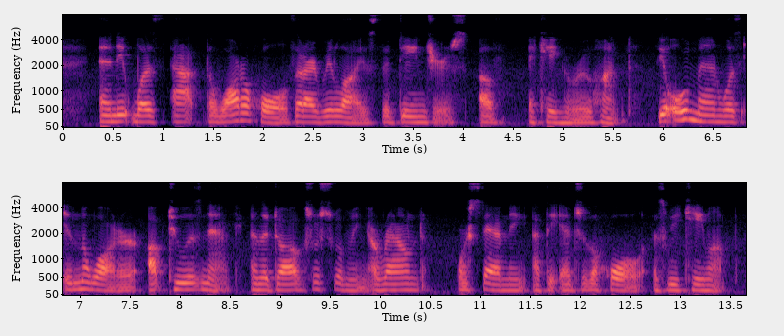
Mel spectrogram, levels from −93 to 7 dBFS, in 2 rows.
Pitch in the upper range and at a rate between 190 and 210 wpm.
No: medium, 155 Hz; average, 200 wpm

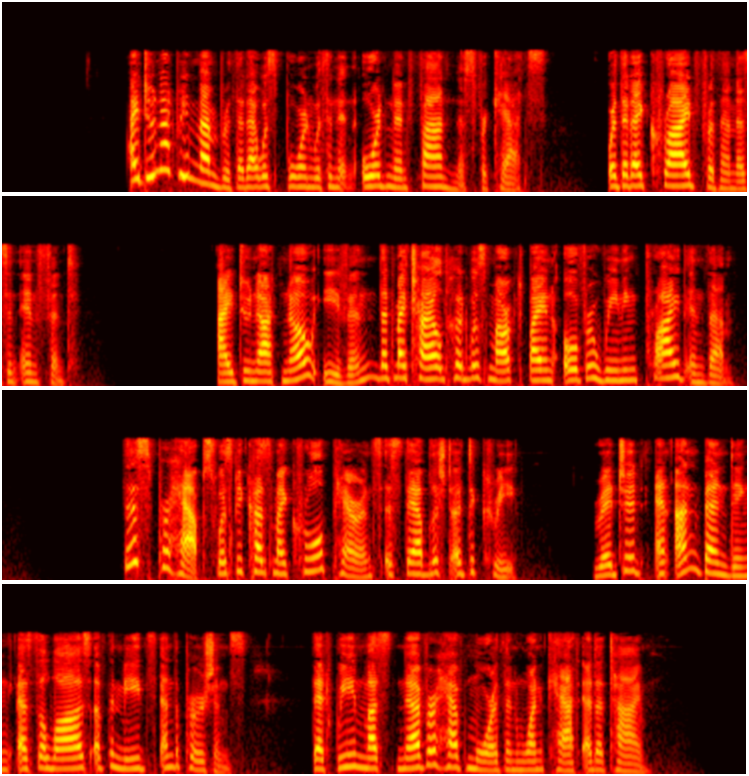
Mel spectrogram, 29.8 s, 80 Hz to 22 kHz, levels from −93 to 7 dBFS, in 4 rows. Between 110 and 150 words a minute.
Yes: average, 145 wpm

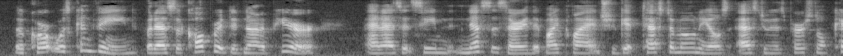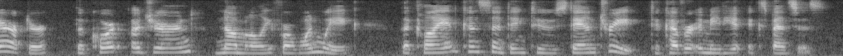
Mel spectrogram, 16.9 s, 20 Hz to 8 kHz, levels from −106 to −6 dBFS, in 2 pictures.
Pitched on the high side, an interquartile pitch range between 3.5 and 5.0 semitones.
Yes: high, 215 Hz; average, 3.8 semitones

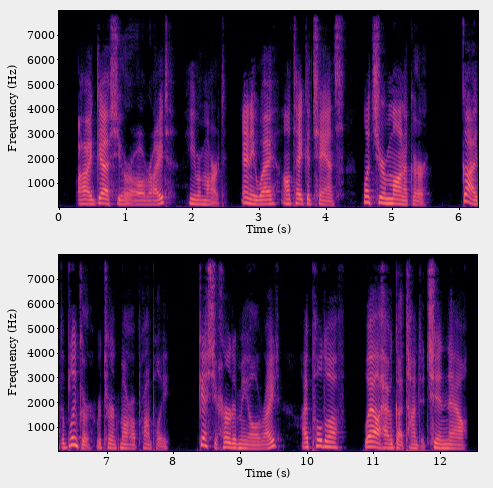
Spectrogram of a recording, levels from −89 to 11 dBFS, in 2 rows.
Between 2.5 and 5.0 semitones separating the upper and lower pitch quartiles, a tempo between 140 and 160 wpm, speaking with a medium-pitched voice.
No: average, 3.9 semitones; average, 185 wpm; medium, 170 Hz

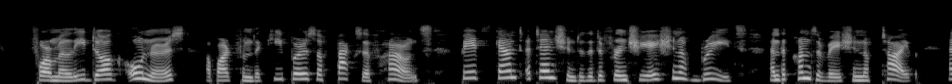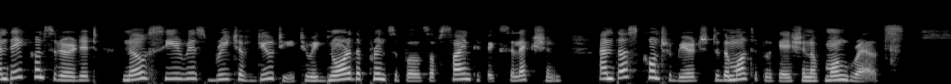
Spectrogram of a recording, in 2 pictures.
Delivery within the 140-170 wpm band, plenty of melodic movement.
Yes: average, 150 wpm; wide, 6.1 semitones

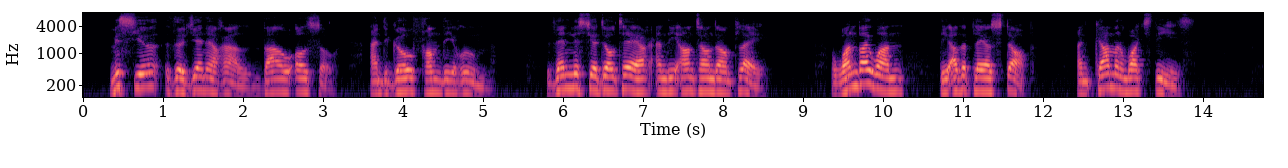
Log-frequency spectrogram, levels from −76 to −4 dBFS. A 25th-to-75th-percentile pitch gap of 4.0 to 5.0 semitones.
No: average, 3.0 semitones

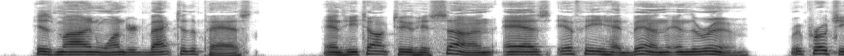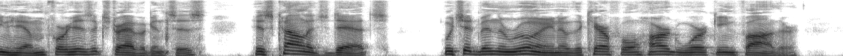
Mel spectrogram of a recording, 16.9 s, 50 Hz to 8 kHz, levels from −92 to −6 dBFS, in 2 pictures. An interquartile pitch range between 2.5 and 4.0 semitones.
Yes: average, 3.5 semitones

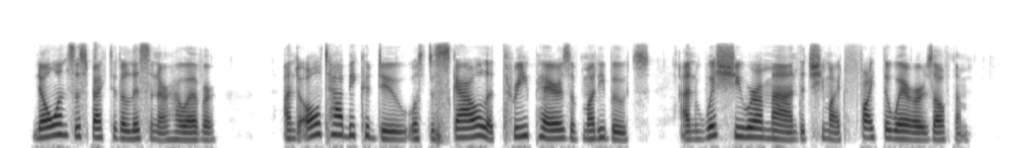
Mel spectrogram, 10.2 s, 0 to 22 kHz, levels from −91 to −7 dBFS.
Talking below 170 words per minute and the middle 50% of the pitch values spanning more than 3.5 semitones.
No: average, 200 wpm; average, 4.5 semitones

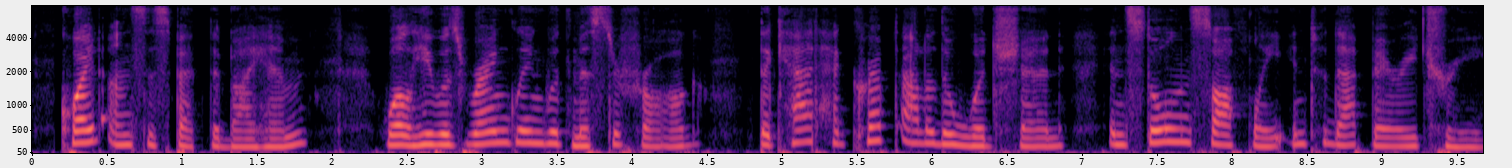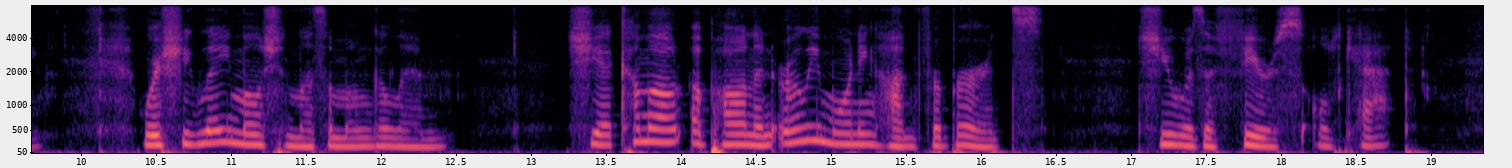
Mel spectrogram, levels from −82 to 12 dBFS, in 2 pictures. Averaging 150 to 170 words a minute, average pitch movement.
Yes: average, 155 wpm; average, 4.6 semitones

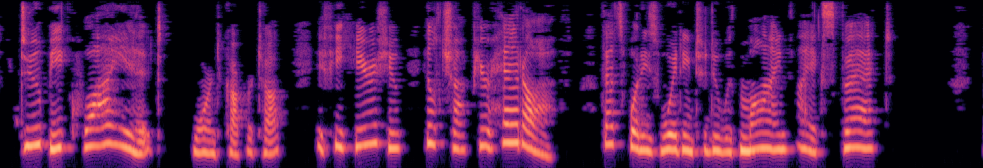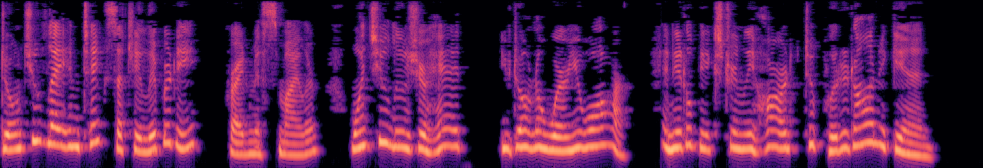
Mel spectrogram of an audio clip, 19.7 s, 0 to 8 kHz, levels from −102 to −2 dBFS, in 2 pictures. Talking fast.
No: average, 170 wpm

